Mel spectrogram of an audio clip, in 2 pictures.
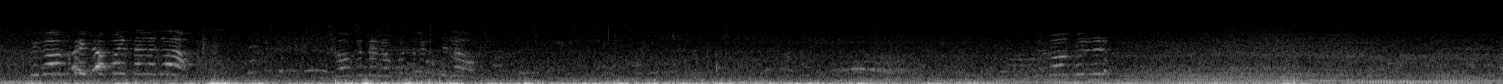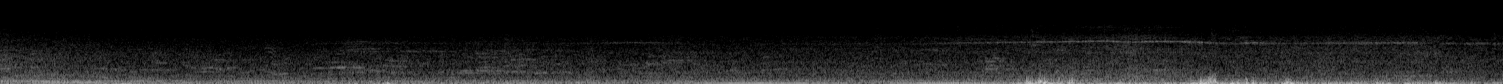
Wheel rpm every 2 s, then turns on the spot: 0, 0, 0, 0, 0, 0, 0, 0, 0, 0, 0, 0, 0, 0, 0.
none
